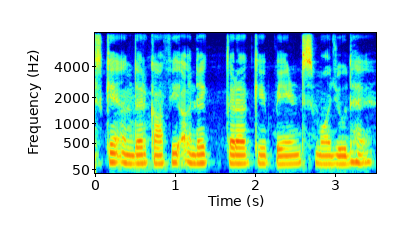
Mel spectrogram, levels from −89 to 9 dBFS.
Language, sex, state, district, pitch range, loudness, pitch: Hindi, male, Arunachal Pradesh, Lower Dibang Valley, 135-145 Hz, -16 LUFS, 140 Hz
